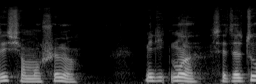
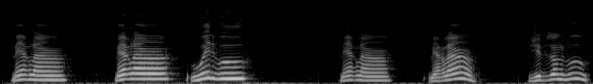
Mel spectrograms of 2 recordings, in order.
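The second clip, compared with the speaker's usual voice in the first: calling out; 8 semitones higher than usual. Acted. Calling out for Merlin.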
